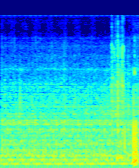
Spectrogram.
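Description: Steady low hum of an idling vehicle engine, even in level throughout.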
